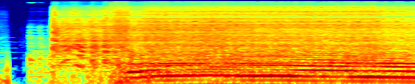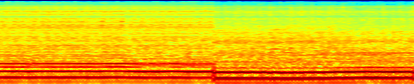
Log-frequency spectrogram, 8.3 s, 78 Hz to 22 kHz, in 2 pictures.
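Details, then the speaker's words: BMW E93 turbo petrol engine catches and settles into a rough idle with a deep knock and a light wastegate rattle; aluminium aftermarket oil cap's cage had fallen apart, not properly regulating oil pressure; knock cause suspected. "Yep, you guessed it. Not only does it have a little bit of wastegate rattle, it has some uh not so kind knockk knockock noises."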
